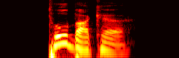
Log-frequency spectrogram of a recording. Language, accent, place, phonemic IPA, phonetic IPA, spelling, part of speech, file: German, Germany, Berlin, /ˈtoːbakə/, [ˈtʰoːbakʰə], Tobake, noun, De-Tobake.ogg
- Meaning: nominative/accusative/genitive plural of Tobak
